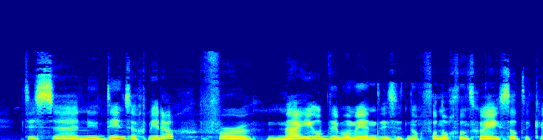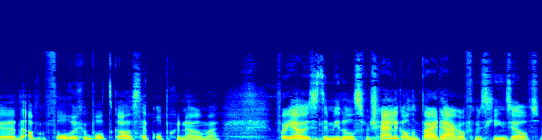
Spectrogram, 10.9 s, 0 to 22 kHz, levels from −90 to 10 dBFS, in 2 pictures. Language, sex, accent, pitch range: Dutch, female, Dutch, 185-215 Hz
